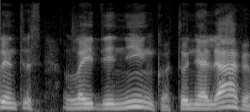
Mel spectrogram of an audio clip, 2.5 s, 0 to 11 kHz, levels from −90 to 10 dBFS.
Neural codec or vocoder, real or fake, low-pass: vocoder, 24 kHz, 100 mel bands, Vocos; fake; 9.9 kHz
